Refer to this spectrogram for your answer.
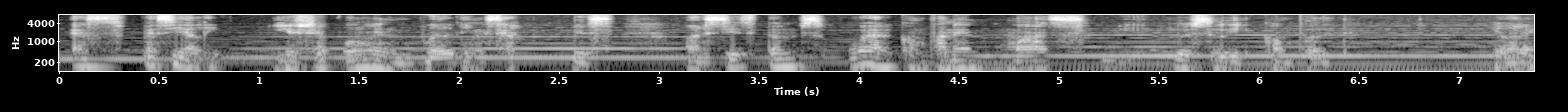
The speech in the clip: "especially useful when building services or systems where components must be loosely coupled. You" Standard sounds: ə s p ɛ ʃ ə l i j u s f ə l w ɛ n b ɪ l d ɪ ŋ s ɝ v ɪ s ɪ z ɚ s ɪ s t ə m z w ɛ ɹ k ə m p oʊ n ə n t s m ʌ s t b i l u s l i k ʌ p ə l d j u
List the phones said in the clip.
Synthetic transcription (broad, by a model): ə s p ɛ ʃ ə l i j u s ə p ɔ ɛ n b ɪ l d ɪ ŋ s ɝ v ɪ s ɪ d s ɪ s t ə m s w ɛ ɹ k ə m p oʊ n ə n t m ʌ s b i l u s l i k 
